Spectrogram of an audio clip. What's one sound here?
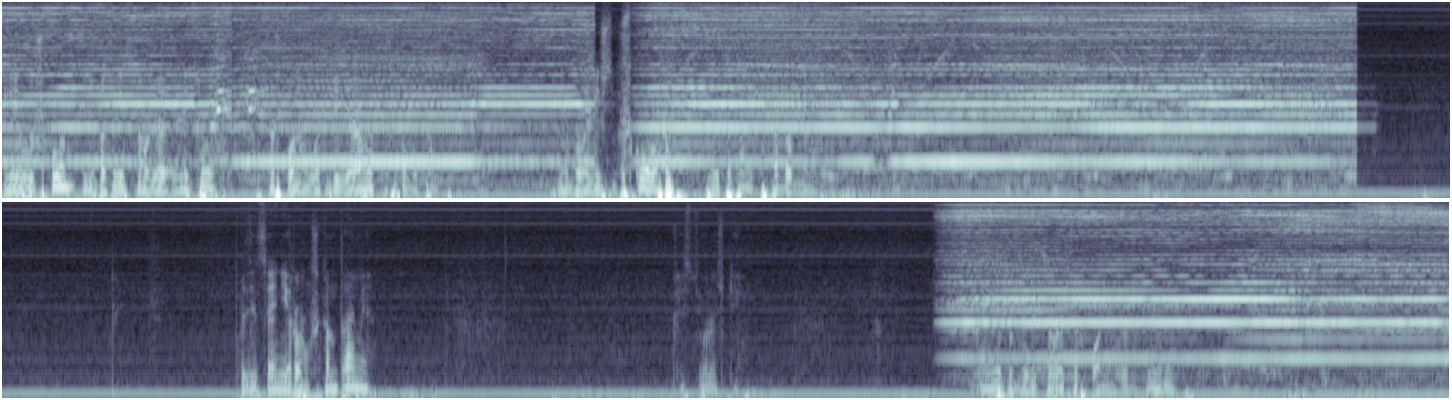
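A router spindle whines steadily as it cuts into wood.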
